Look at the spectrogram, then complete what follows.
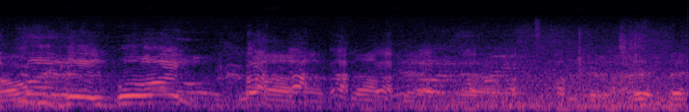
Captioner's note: laughter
